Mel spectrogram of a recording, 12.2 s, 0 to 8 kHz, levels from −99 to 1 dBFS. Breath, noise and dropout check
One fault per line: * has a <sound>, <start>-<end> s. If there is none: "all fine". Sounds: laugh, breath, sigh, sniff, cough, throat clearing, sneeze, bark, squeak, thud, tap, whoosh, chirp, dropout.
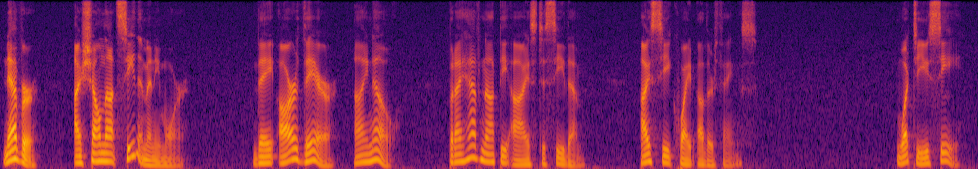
all fine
